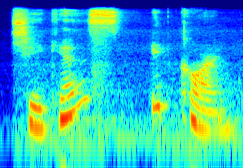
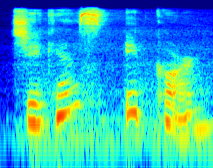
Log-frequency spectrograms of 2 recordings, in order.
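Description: No difference in how they are said.

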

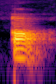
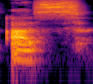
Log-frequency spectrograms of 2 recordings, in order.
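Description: First: The word ends on the vowel, no S sound. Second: The word ends with an audible S sound. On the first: The speaker calls it right. "We don't pronounce the S at the end" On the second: The speaker calls it wrong. "is not pronounced as, it's not pronounced like that"

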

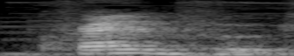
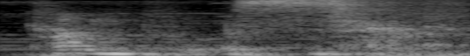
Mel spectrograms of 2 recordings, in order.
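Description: First: It is said in his normal accent. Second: It is said in a German accent.

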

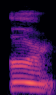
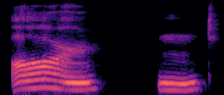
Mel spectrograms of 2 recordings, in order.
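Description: First: The word is said mashed together. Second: The word is said in separate parts. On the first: The speaker calls it right. "You kind of mash it together and come out with aren't" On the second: The speaker calls it wrong. "you don't say aren't"

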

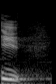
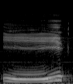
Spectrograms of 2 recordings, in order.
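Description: First: The pitch falls sharply from high to low. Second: The pitch dips low and then rises. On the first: "четвертый – «и»" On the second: "третий – «и»"

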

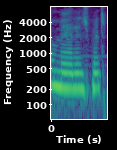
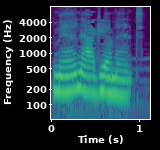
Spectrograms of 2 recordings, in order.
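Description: First: The word has no added sounds and normal stress. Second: The word has added sounds and shifted stress. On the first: The speaker calls it right. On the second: The speaker calls it wrong.

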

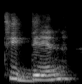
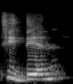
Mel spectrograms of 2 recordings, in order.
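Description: First: The last syllable has a short 'i' sound. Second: The last syllable has a short 'i' sound.

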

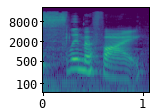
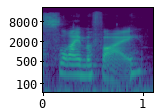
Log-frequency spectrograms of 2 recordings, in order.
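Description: First: The first syllable sounds like 'slim'. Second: The first syllable sounds like 'slime'. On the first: It is about getting slim. The speaker calls it right. "that says Slimify" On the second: It is about turning into slime. The speaker calls it wrong. "When I thought it was slime"

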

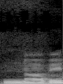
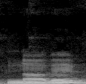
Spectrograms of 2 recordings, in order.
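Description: First: The word ends in an 'e' vowel. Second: The word ends in an 'ai' vowel. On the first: The speaker calls it wrong. "ਨਾਵੇ ਨਹੀਂ ਪੜ੍ਹਨਾ" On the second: The speaker calls it right. "ਵਾਵੇ ਨੂੰ ਦਲਾਵਾਂ ਲੱਗੀਆਂ"

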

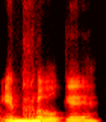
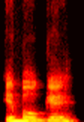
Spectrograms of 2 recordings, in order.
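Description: First: It has a lip trill and a plain g. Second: It has a plain b and a plain g.

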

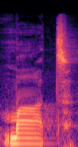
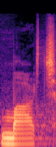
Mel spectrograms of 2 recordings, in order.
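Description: First: The r sound after the vowel is silent. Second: The r sound after the vowel is pronounced. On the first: The speaker calls it right. "বলুন March. Viewers, এখানে A, viewers, silent থাকবে" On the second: The speaker calls it wrong. "not March"

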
